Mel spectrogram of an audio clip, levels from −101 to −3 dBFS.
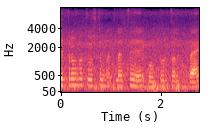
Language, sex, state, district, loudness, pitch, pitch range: Telugu, male, Andhra Pradesh, Guntur, -24 LUFS, 160 Hz, 155-180 Hz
